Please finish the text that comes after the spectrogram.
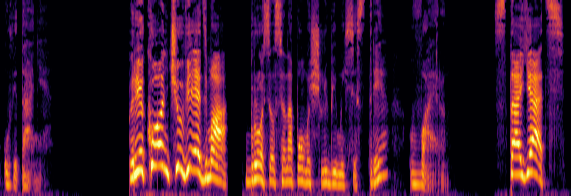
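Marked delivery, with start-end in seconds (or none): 1.9-3.4 loud, charging battle cry; furious yell. Acted. Brother charges to attack. 7.4-8.5 loud, sharp order to halt; sharp command. Acted.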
